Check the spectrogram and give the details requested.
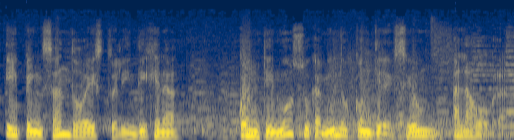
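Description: A man narrating a legend in a radio drama with measured storytelling. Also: mid-range voice, lively intonation. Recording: dull lo-fi recording with faint music.

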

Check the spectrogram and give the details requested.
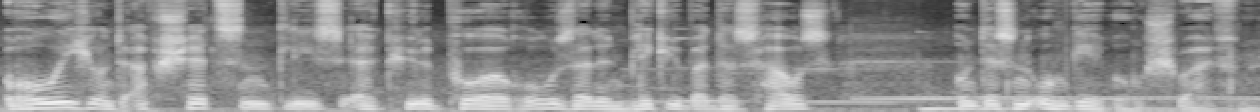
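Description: A man narrating a radio drama, telling the story in a measured, precise literary style. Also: fairly low pitch, gravelly. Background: music.

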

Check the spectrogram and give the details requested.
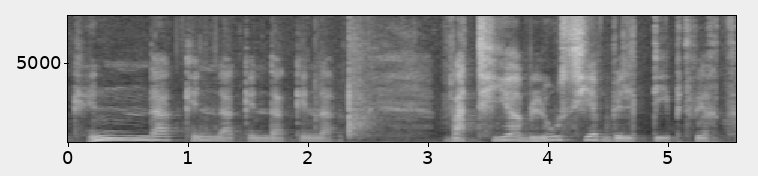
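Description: An actress playing a shrewd, bossy middle-aged working-class wife in a radio play, speaking blunt eastern German dialect. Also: female voice, sits low, takes it slowly, dark tone, a little hiss or hum. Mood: feigning innocence. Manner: folksy, blunt, dialect-heavy.

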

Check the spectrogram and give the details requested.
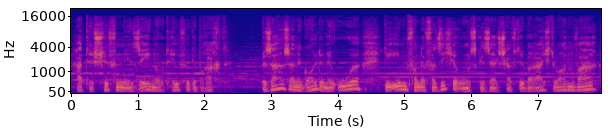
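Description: An actor in a German radio drama playing a worldly, sardonic narrator, telling his story in a measured, reflective way. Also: lowish voice. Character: sardonic, worldly gentleman narrator recounting a sea inquiry.

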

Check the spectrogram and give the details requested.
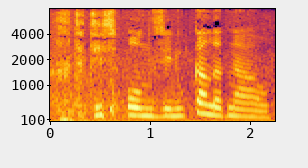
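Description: An earnest young woman played by an actress in a radio drama. She is questioning and expressive, with hesitant phrasing and a mid-pitched voice. The old recording carries faint noise. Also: measured pace, natural voice. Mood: doubtful, worried.

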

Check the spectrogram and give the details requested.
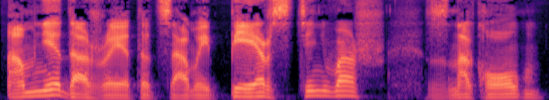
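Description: Man reading as a low-voiced, suspicious merchant. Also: very animated, dry recording, clean studio sound, exaggerated voice. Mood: suspicious, probing. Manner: measured, pointed questioning. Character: blunt, probing Russian merchant, suspicious, persistent.

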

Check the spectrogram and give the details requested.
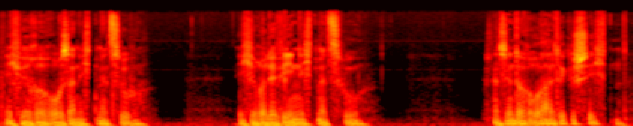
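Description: An actor playing a world-weary, bitter, middle-aged ex-policeman with a husky, gravelly voice in a radio crime drama. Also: rumbling low, expressive, moderate pace, mellow, no echo, clean studio sound, heavily acted. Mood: weary, brooding.

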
